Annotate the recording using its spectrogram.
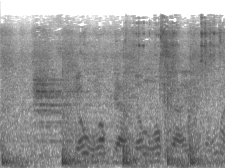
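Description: A steady beat of dull thuds, a little under two a second, keeping time for a rifle drill team, with people's voices over it.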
